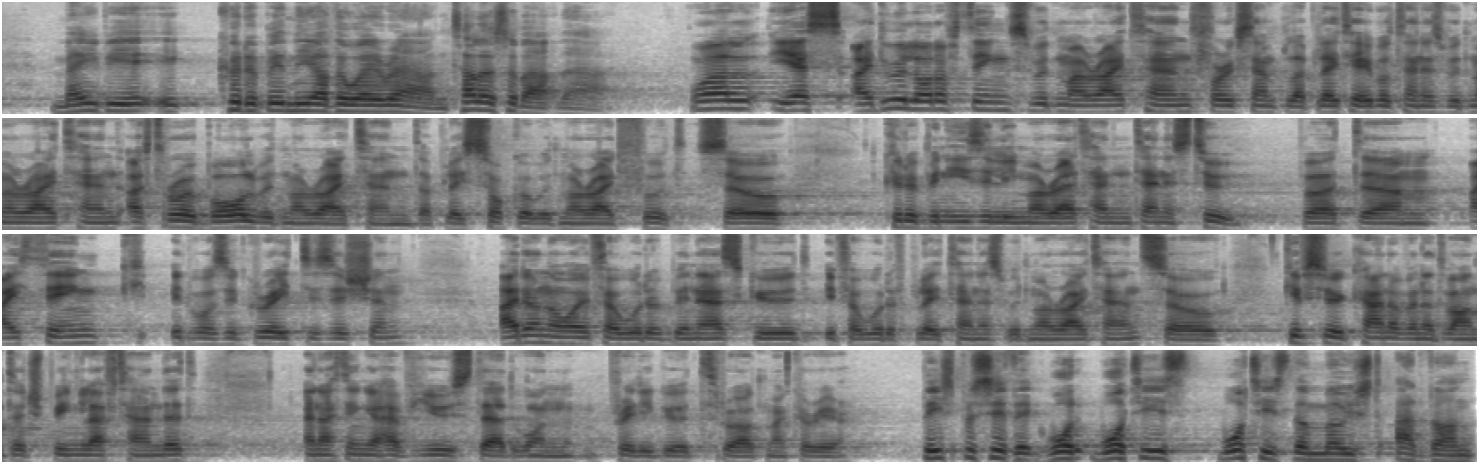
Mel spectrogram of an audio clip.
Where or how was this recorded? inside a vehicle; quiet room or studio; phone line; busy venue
busy venue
